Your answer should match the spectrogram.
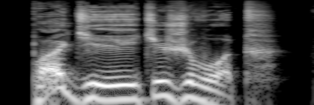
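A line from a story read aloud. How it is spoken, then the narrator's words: Sigh. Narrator (Russian): вздохнул Становой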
